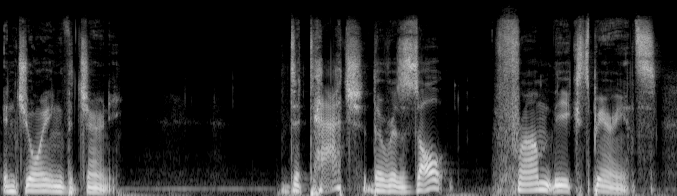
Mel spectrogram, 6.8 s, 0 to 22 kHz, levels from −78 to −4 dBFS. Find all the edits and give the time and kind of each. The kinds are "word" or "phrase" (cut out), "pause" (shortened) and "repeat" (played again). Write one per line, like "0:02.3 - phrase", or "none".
none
